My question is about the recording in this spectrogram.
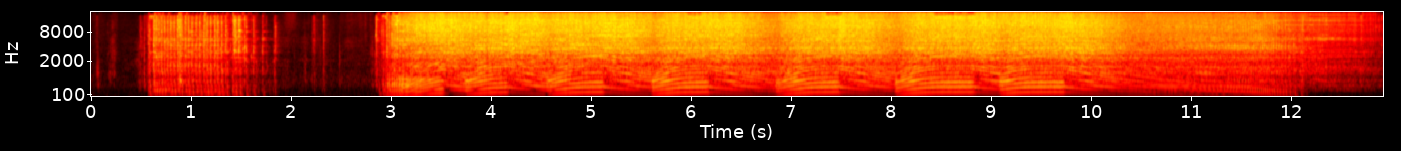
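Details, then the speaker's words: Stihl 026 chainsaw, high-speed (H) screw turned in to under one turn out: repeated throttle blips climb to a thin, screaming pitch and drop back; it runs smoothly but reaches about 14,050 rpm, overrevving from a lean high-speed mixture. "Donc là vous voyez on arrive à un tour, elle tourne vraiment rond, mais là on est vraiment sur des positions où on est à moins d'un tour, on est, voilà, et on arrive à 14 050 tours, ce qui fait beaucoup trop."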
